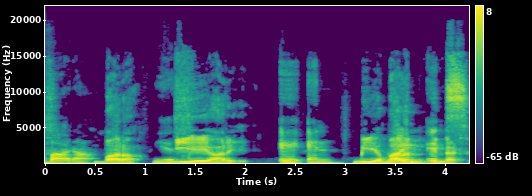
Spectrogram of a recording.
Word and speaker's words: Baran: Baran But in that. It's Okay, Bara.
